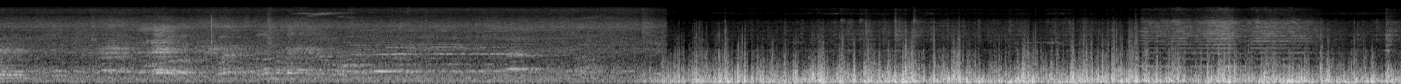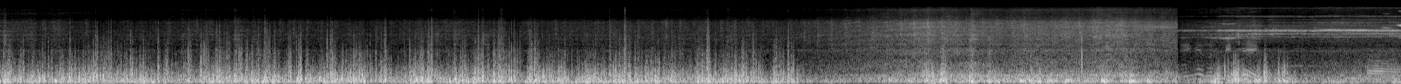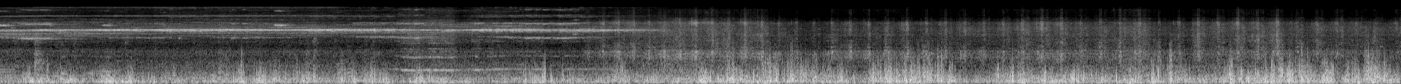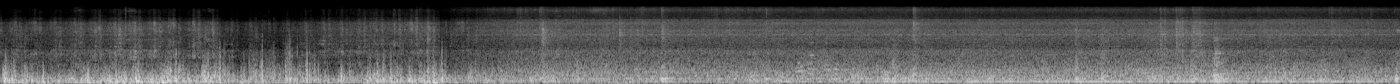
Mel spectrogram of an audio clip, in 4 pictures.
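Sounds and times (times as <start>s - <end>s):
train wheels rumbling on rails: 0.0s - 56.0s
wheels clickety-clack: 7.7s - 12.4s, 13.5s - 25.5s, 34.1s - 48.8s, 52.7s - 54.5s
high wheel squeal: 11.3s - 13.3s, 25.8s - 34.9s.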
